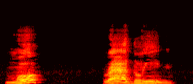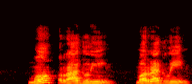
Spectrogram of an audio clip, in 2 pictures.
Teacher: underneath the mem is a vocal schwa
